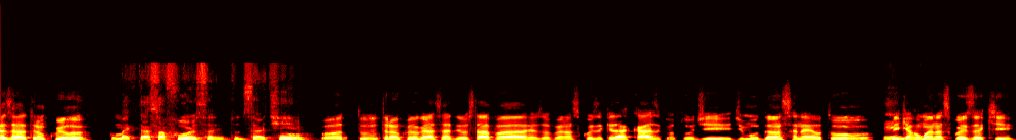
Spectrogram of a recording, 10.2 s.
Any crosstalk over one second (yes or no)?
no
